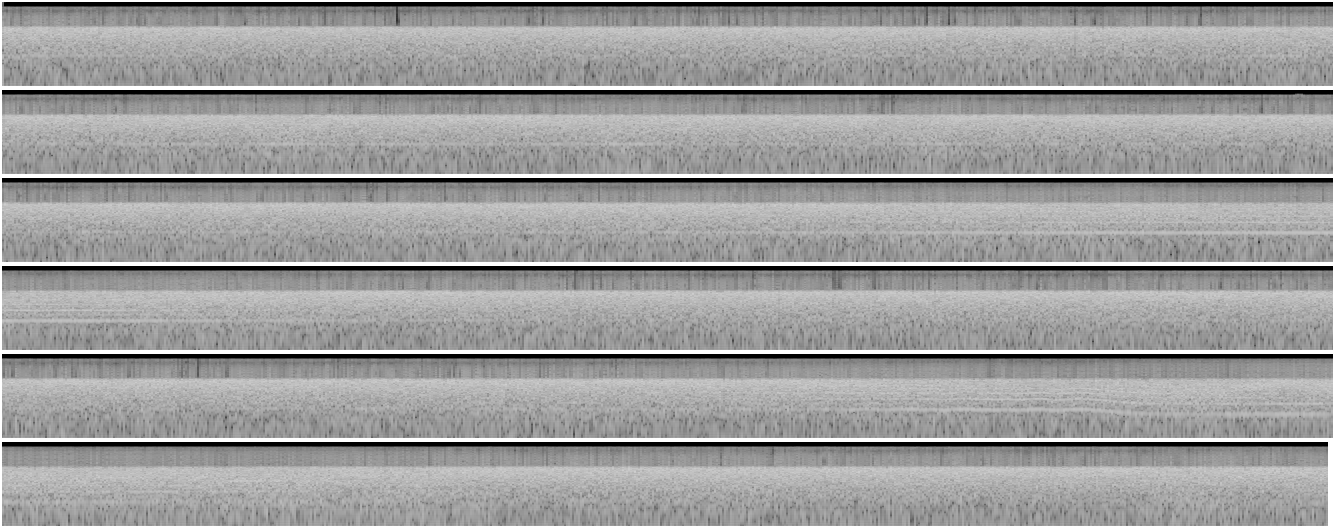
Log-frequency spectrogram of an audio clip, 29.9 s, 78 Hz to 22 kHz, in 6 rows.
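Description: Airflow rushing loudly over the onboard camera's microphone on an F-27C Stryker electric RC flying wing in flight, with the faint steady whine of its electric motor underneath. About six seconds before the end the motor's pitch drops sharply and settles lower.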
